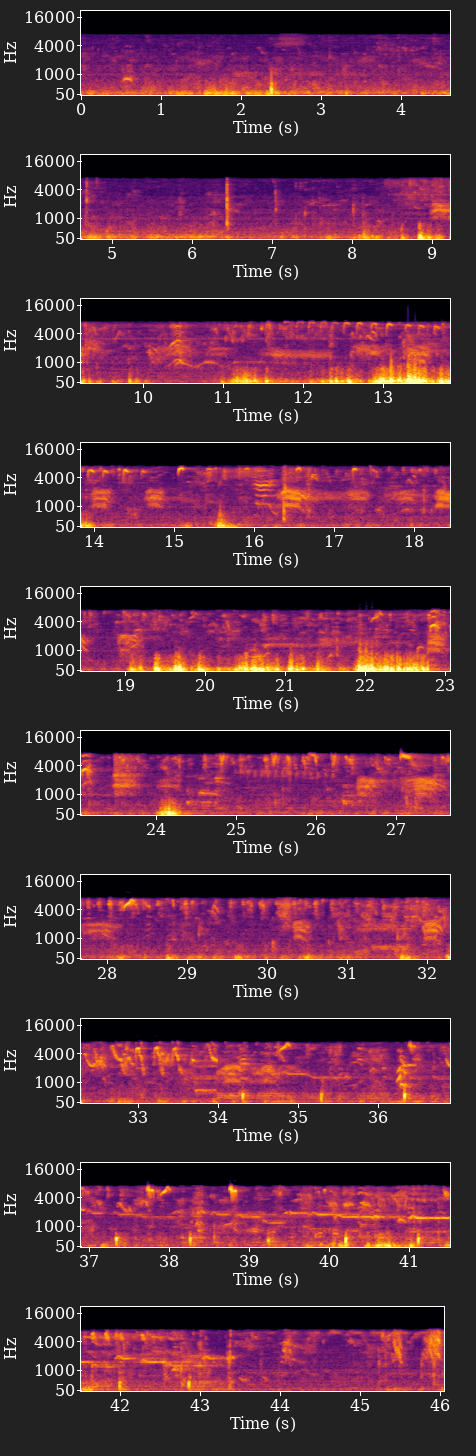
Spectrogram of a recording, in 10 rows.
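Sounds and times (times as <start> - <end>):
low rumble on microphone: 0.0 - 10.1, 10.9 - 14.3, 18.9 - 23.1, 23.9 - 24.6, 27.8 - 43.5
small birds chirping: 0.0 - 46.0.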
